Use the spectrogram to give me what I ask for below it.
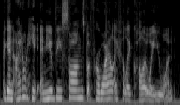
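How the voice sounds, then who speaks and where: A woman chatting casually as she ranks songs, gushing and enthusiastic, with lots of filler words and a slightly hoarse voice. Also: a little high, fairly even intonation, quick pace. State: slightly hoarse, losing her voice. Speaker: video host. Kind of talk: casual music ranking chat.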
